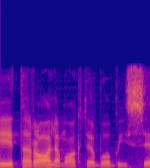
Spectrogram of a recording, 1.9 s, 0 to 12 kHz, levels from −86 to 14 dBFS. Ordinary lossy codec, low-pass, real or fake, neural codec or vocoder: MP3, 96 kbps; 7.2 kHz; real; none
